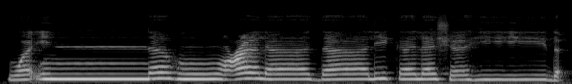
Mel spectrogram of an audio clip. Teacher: مد صلہ صغرا ہے، یعنی 2 حرکات کے برابر ہم اس کو لمبا کرتے ہیں. عین کو واضح پڑھنا ہے گلے کے درمیانی حصے سے. · عین کو واضح پڑھنا ہے گلے کے درمیانی حصے سے. ذَلِكَ لَشَهِيدٌ دال کے اوپر کلکلا ہوگا.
